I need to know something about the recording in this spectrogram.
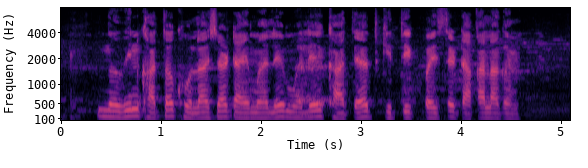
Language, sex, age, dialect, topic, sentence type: Marathi, male, 25-30, Varhadi, banking, question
